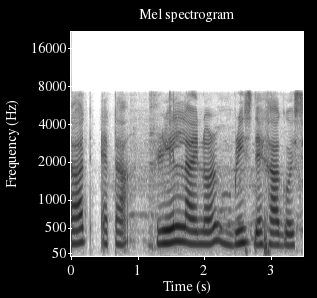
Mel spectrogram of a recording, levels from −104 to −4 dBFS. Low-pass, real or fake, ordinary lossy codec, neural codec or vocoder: 7.2 kHz; real; none; none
